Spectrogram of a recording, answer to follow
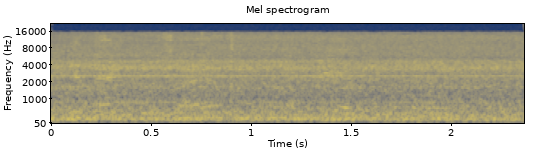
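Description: Steady in-flight cabin noise of an Embraer 170 on approach: the General Electric CF34-8E turbofan and the rushing air heard from a window seat beside the engine, with a faint high whine. Faint passenger voices sit underneath.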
